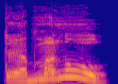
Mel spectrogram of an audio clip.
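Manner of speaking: медленно, обречённо, но в голос; протяжный возглас обречённого; обречённость. A narrator's reading. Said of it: "обречённо прошептал Фока". (с горечью обречённого, растягивая слова)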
